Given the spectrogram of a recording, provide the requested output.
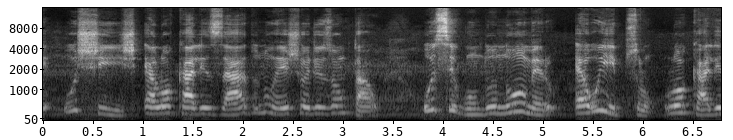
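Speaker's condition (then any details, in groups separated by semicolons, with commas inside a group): No condition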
